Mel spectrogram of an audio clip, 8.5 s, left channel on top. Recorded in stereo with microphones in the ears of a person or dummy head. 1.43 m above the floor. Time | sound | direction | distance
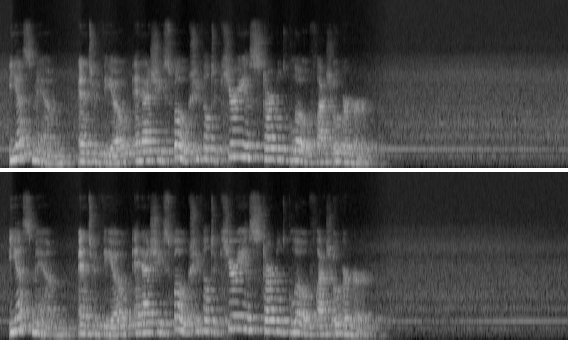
0.1 | a woman speaking | 15° right (ahead or behind) | 1.5 m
